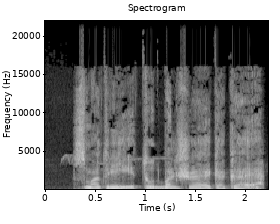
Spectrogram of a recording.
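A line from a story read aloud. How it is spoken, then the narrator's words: Plain. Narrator (Russian): сказала Инна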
